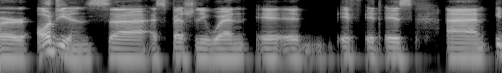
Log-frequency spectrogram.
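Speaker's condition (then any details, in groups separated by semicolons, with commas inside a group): No condition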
